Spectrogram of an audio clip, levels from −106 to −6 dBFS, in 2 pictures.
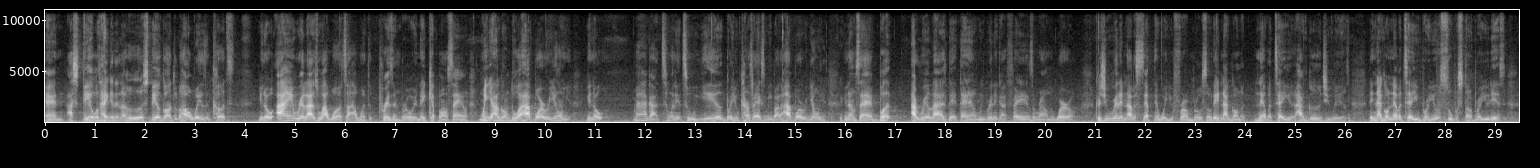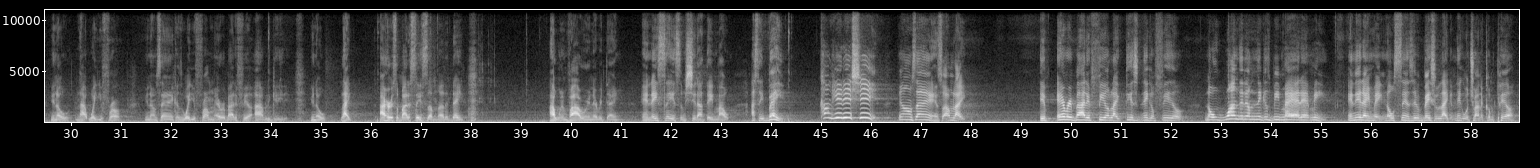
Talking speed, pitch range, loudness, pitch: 200 wpm, 125-175 Hz, -24 LUFS, 150 Hz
